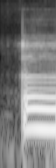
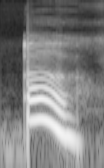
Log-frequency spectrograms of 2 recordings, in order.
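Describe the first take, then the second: First: The vowel carries the third tone. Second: The vowel carries the fourth tone. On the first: "nada ketiga" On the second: "nada keempat"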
